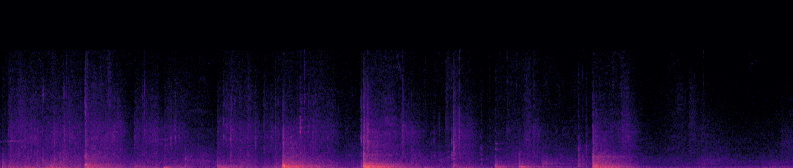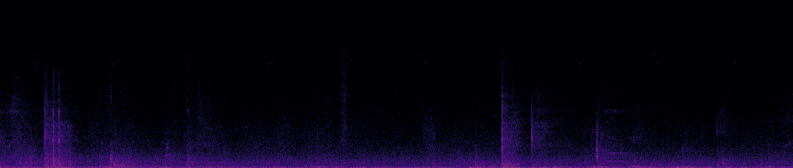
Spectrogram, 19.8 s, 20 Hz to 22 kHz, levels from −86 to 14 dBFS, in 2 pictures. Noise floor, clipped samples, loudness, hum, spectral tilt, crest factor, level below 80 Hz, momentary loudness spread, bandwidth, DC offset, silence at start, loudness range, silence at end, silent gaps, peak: -59 dBFS; under 0.1%; -38 LUFS; none; -6.5 dB/octave; 28 dB; -60 dBFS; 24 LU; 15.5 kHz; under 0.1%; 0 s; 23 LU; 0 s; none; -12 dBFS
